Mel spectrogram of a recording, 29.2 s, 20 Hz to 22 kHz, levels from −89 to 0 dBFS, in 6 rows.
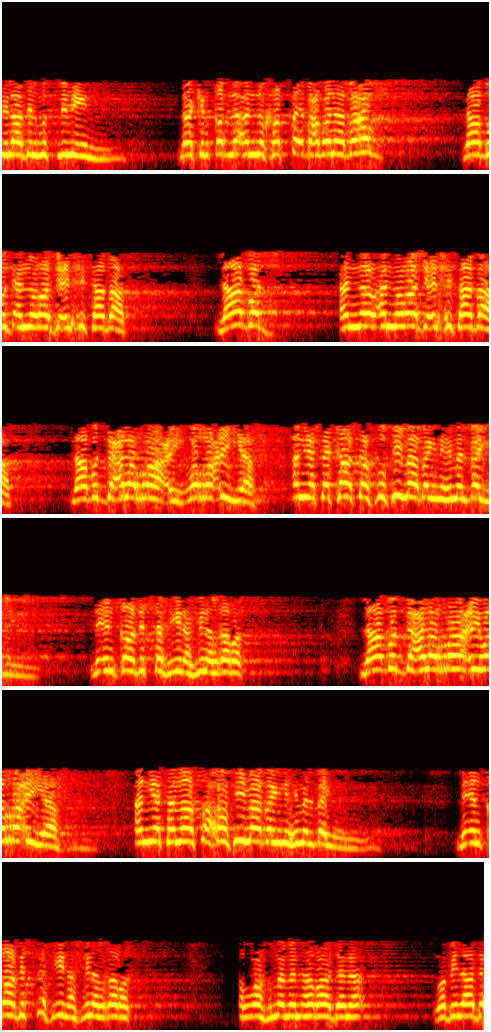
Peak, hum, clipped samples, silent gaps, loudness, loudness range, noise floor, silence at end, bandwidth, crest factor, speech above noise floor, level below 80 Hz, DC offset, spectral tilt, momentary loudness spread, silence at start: -6 dBFS; none; under 0.1%; none; -19 LUFS; 4 LU; -60 dBFS; 0 s; 4.2 kHz; 16 dB; 40 dB; -60 dBFS; under 0.1%; -9 dB/octave; 14 LU; 0 s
